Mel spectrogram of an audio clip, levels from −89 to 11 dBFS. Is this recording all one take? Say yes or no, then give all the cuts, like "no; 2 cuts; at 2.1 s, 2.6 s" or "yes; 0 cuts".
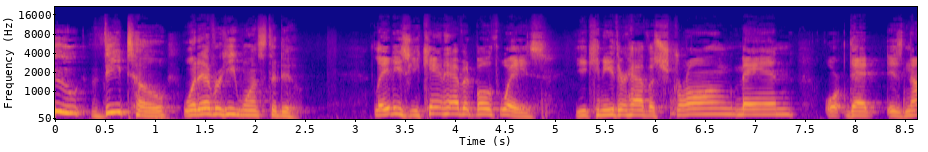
yes; 0 cuts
